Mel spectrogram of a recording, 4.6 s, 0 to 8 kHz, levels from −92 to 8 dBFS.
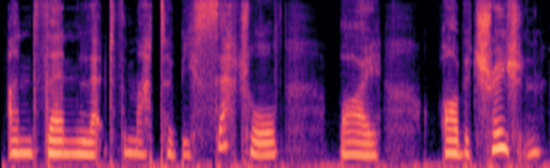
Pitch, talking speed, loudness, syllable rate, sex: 185 Hz, 120 wpm, -18 LUFS, 4.1 syllables/s, female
